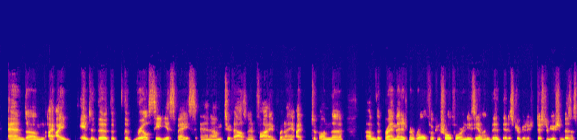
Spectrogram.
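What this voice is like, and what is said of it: New Zealand accent. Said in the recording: “I have a funny accent. It's because I'm actually a Kiwi originally.”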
